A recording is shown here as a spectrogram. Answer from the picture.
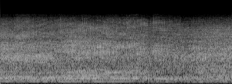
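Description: Speedway motorcycles, 500cc single-cylinder methanol-burning engines, racing flat out around a bend, their engines blending into one steady, loud drone.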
